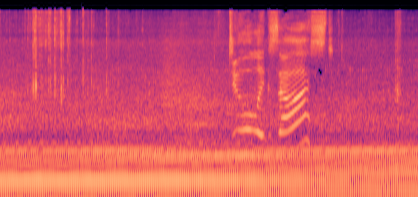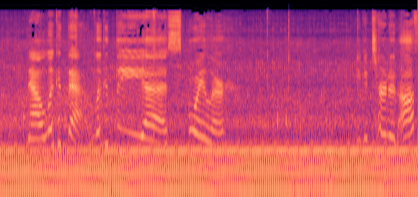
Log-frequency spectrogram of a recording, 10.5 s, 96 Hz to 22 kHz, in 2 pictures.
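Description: Dodge Charger SXT's 3.6-litre V6 engine idling steadily.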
